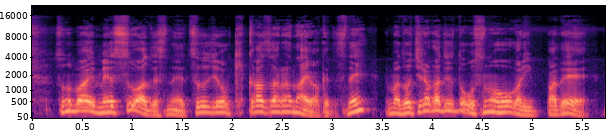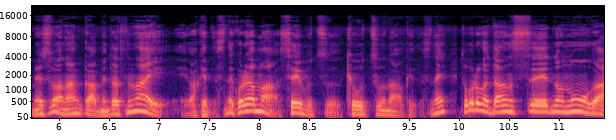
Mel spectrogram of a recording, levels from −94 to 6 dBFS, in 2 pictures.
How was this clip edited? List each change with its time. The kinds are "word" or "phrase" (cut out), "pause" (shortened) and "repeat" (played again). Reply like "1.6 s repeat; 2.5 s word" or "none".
3.4 s pause; 5.6 s pause; 10.0 s pause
